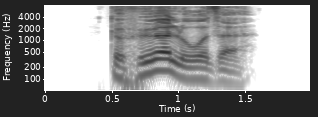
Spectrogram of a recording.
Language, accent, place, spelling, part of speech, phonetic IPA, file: German, Germany, Berlin, gehörlose, adjective, [ɡəˈhøːɐ̯loːzə], De-gehörlose.ogg
- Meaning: inflection of gehörlos: 1. strong/mixed nominative/accusative feminine singular 2. strong nominative/accusative plural 3. weak nominative all-gender singular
